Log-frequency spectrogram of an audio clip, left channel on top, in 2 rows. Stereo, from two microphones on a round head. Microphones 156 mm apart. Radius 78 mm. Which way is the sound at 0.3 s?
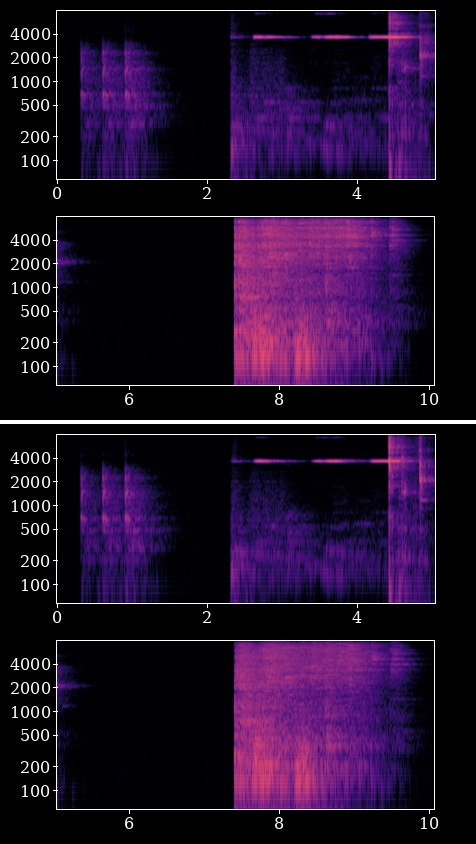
20° right (ahead or behind).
